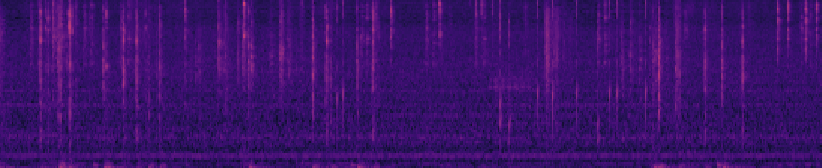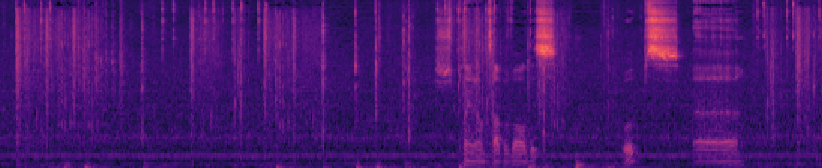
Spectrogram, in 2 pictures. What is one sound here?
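Short crunching clicks sound as blocks are broken in a video game.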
